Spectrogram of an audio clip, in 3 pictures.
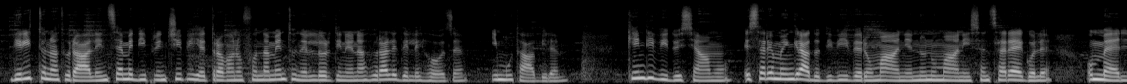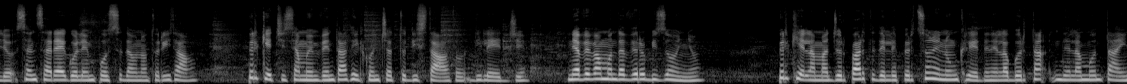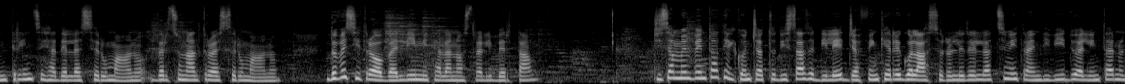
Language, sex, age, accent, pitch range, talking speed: Italian, female, 20-39, native, 190-230 Hz, 165 wpm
